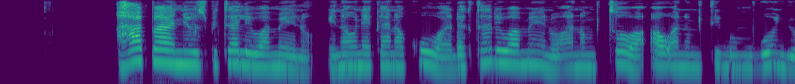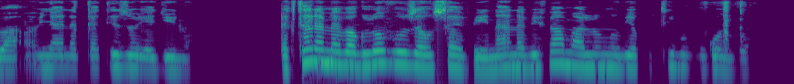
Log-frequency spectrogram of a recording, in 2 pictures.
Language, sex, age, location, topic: Swahili, female, 18-24, Wajir, health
